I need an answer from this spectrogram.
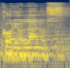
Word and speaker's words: Coriolanus: english pronunciation is snow in my language which is spanish we would say coriolanos coriolanos but i think there is a name a version of this name coriolenus coriolanus i prefer coriolis who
